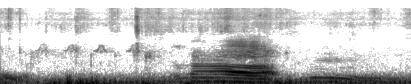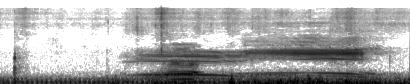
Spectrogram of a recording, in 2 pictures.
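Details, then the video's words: Grazing cattle moo twice: a short, wavering call early on, then a longer, rising and falling moo lasting over two seconds near the end, with constant low chewing and rustling noise beneath. "CUTE AND FUNNY COW SOUND EATING GRASS COMPILATION - COW MOOING"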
